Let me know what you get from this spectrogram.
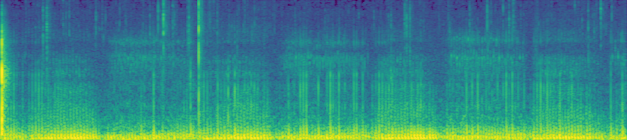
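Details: Soft purring from a sleeping pet cat beside a warm fireplace, a deep continuous rumble pulsing with each breath in and out, overlaid by scattered crackling snaps from the burning fire.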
